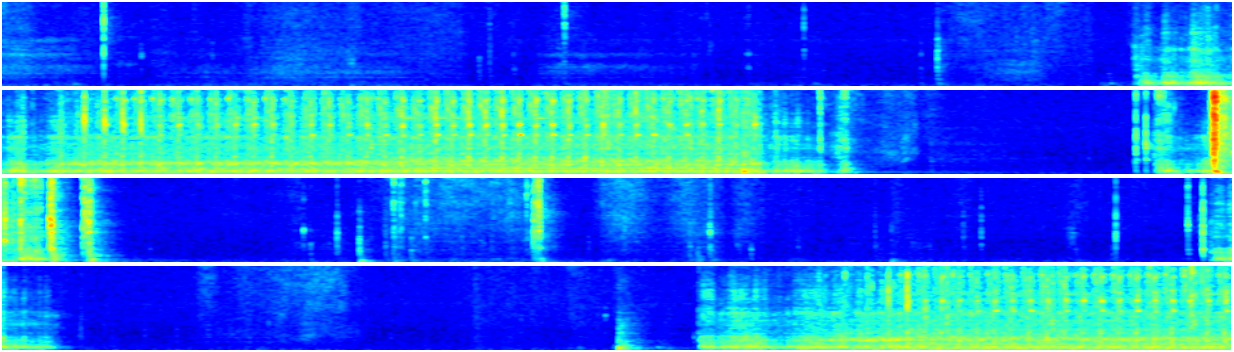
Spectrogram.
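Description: A sewing machine stitching along overlapping quilt selvages runs in a long steady burst, then in short stop-and-start bursts with quiet pauses, ending in another sustained run, close and loud with no talking.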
